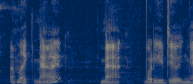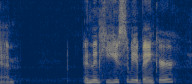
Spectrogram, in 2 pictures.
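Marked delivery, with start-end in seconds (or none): none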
